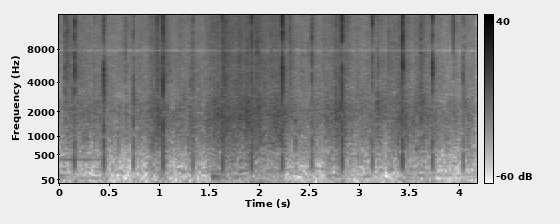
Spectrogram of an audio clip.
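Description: Theatre audience applauding at the end of a song, a last held note of the accompaniment dying away in the first half second.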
